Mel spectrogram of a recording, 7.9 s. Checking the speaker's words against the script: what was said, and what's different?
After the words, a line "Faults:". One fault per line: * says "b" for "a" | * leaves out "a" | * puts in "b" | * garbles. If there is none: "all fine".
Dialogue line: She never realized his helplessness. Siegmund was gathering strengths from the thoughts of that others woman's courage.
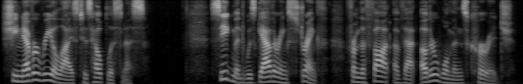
She never realized his helplessness. Siegmund was gathering strength from the thought of that other woman's courage.
Faults:
* says "strength" for "strengths"
* says "thought" for "thoughts"
* says "other" for "others"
